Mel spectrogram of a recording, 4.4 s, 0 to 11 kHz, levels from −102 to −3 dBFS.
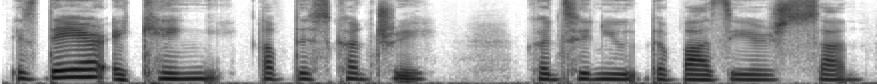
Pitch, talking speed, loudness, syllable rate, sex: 210 Hz, 150 wpm, -19 LUFS, 4.5 syllables/s, female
